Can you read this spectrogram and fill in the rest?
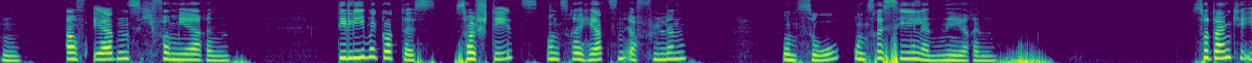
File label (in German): gebet gedicht an mutter maria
